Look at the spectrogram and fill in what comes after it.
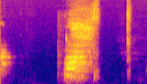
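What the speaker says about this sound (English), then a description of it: "that's not my dog" A big, loud dog gives one deep, gruff bark in a quiet meeting room, followed by a couple of short, fainter yips, with silence between them.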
